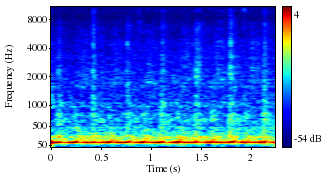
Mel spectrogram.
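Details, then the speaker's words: Kenmore washer with a heavy load: steady low hum with even back-and-forth sloshing and light ticks, no banging or knocking; strong, normal agitation. "it's not got a nice strong agitation"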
